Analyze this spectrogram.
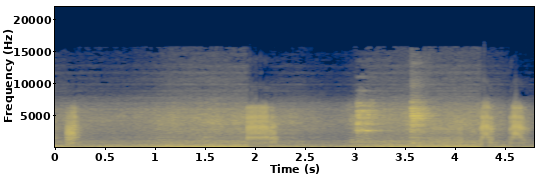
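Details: A pet monk parakeet talks to itself in short, harsh, scratchy bursts over a low steady hum.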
